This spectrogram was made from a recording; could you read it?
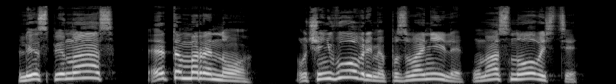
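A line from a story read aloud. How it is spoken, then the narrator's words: Deep bass voice. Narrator (Russian): кто-то пробасил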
